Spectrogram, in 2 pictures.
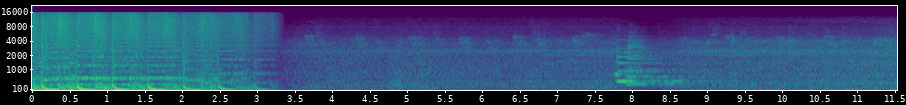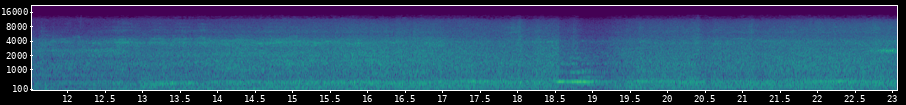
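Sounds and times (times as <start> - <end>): train rumble and wheel noise: 3.4 - 23.0
train horn blast: 7.8 - 9.0, 18.5 - 19.3.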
